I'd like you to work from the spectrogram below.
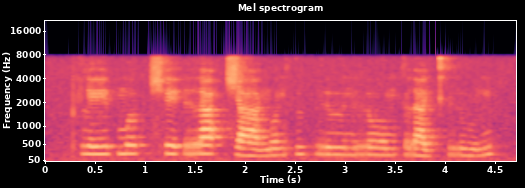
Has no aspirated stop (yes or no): no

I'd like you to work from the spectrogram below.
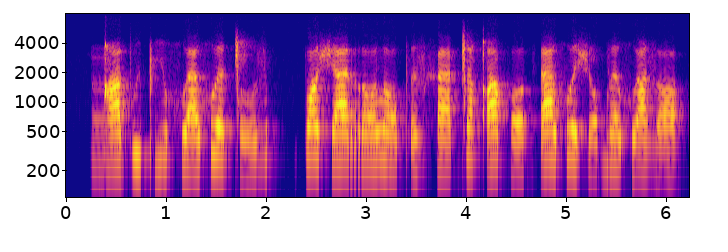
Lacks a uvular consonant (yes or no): no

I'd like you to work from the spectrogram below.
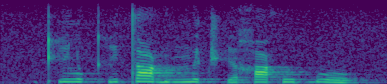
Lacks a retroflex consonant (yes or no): yes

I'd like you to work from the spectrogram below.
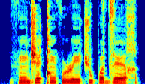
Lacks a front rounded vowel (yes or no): yes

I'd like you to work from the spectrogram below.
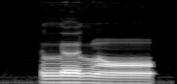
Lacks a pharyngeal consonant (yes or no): yes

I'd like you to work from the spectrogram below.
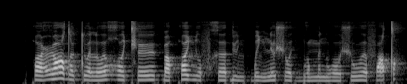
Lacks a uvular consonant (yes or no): no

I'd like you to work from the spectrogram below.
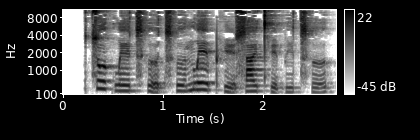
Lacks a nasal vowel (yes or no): yes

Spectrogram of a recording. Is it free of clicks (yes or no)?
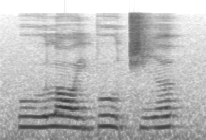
yes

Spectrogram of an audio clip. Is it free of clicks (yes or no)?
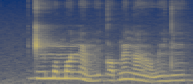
yes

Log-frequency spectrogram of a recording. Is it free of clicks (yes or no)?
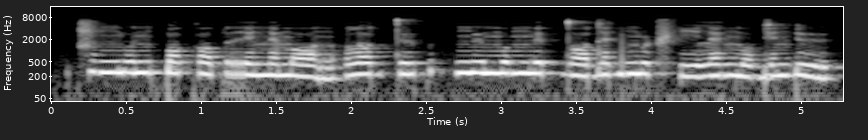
yes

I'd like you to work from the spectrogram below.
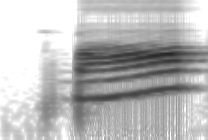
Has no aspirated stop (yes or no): yes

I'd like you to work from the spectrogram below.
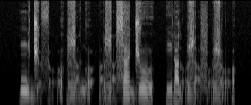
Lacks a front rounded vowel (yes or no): yes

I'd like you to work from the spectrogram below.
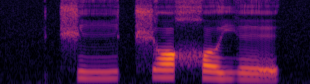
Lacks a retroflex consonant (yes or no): yes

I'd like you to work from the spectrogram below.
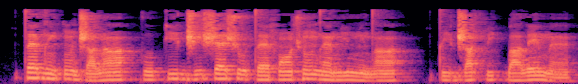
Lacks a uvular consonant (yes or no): yes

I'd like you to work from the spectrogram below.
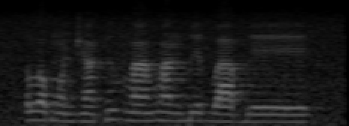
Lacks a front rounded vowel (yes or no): yes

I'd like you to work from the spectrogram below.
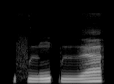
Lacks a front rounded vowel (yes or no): yes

